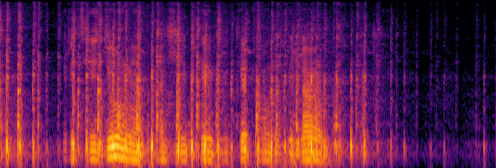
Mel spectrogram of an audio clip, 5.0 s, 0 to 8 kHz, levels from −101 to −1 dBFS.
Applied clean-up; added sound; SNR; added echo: neural mask model RNNoise.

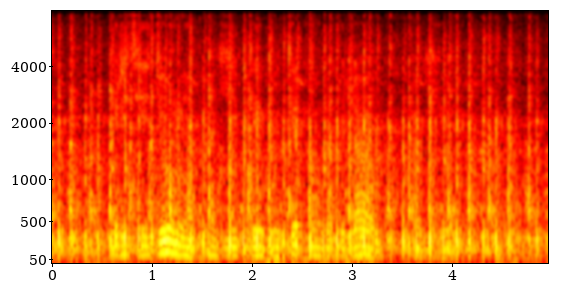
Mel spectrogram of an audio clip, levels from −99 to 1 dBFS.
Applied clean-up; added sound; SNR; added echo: none; Idling; -3 dB; none.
